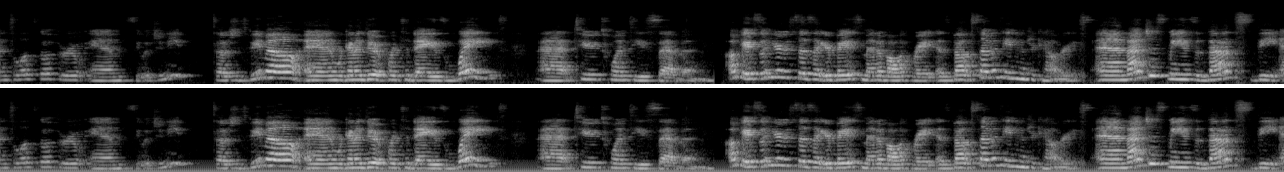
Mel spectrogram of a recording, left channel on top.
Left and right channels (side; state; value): right; noise; hum, 16 dB below the sound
